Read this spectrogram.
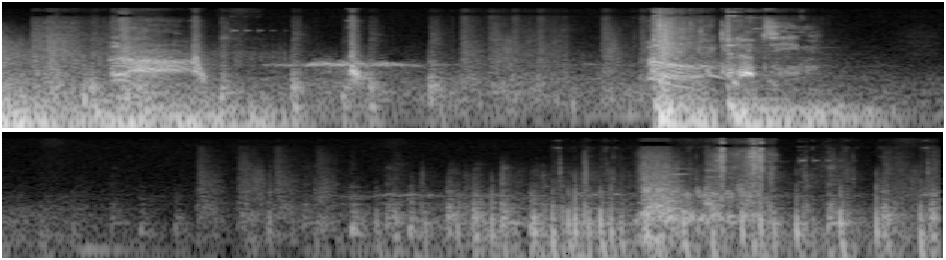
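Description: Footsteps clatter quickly on hard metal ground.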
